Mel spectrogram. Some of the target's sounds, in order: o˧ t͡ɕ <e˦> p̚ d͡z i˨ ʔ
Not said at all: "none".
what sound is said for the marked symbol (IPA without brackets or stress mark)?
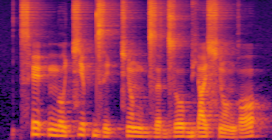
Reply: e˦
